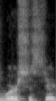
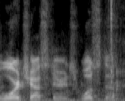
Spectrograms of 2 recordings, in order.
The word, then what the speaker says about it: Worcester: you might be surprised w-o-r-c-e-s-t-e-r you got it right worcester yeah he got it right everyone's pronounced that war chester well that's like worcestershire sauce but it's worse there i've been i i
